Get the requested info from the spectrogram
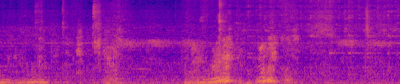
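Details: German Shepherd dog playing in Birgunj: panting breaths, then two short, low, gruff growling bursts close together near the middle, over a steady background hum.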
